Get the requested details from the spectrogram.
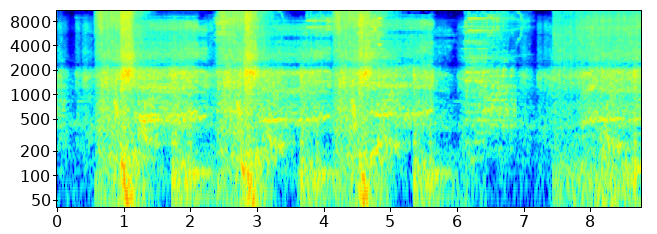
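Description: A fiery blast booms and roars.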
